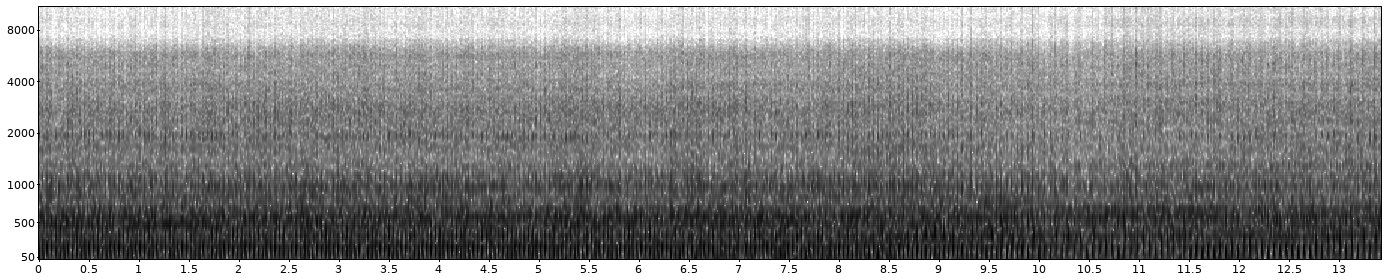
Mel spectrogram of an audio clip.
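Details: Coleman CT200U-A minibike, 196cc single, at idle after new carb gasket: fast, steady buzz never settling over the whole run despite repeated carb adjustments. High idle; cause unknown, owner wonders about the clutch.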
